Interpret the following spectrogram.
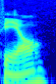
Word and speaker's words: Fignon: But I guess I bet in French they don't pronounce the T, right? So Laurent Fignon.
